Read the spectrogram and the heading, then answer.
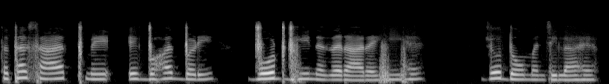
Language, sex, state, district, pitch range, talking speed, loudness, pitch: Hindi, female, Uttar Pradesh, Lalitpur, 220-260 Hz, 155 wpm, -19 LUFS, 240 Hz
